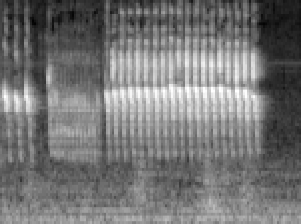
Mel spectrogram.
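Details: Canary song, said to stir males into singing: short trilled notes, a harsh buzzy phrase, then a long loud rolling trill of evenly spaced pulses lasting over a second.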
